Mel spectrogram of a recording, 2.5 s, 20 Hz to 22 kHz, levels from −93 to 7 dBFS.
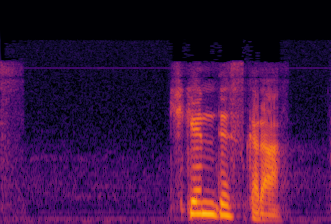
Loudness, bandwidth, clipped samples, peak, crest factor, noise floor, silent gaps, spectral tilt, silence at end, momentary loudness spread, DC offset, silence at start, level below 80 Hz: -18 LUFS; 7.4 kHz; under 0.1%; -2 dBFS; 20 dB; -57 dBFS; none; -6.5 dB/octave; 0.4 s; 10 LU; under 0.1%; 1.3 s; -64 dBFS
